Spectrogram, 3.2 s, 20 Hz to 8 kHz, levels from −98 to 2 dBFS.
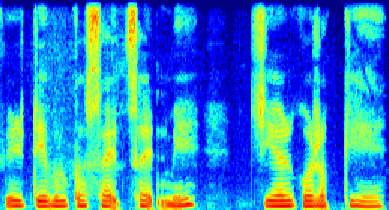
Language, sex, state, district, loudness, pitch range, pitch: Hindi, female, Arunachal Pradesh, Longding, -14 LUFS, 195-210 Hz, 205 Hz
